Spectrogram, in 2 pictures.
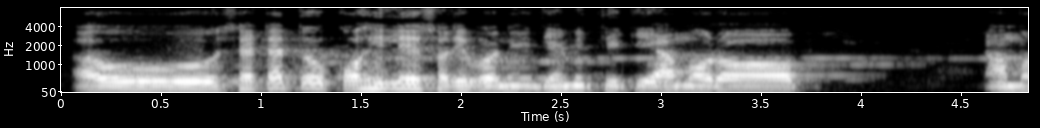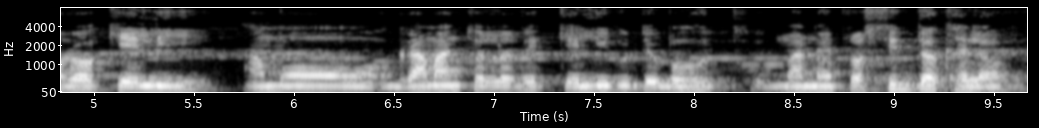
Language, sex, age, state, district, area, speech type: Odia, male, 18-30, Odisha, Kalahandi, rural, spontaneous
